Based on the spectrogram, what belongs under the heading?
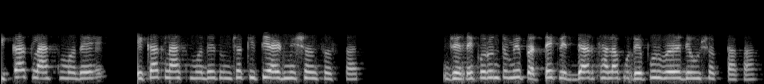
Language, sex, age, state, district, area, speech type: Marathi, female, 30-45, Maharashtra, Amravati, rural, conversation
